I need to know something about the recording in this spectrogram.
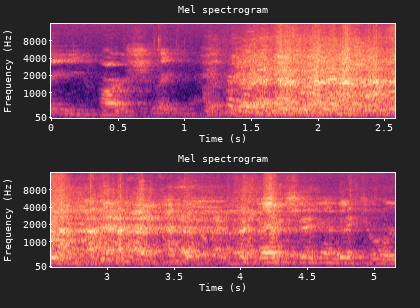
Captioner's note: laughter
